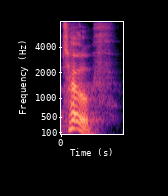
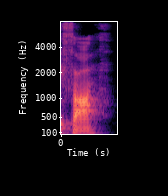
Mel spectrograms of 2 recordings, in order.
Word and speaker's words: Thoth: the egyptian god of toth pretty sure that's toth i think the that first age is silent i could be wrong it could be thoth i'm pretty sure it's tote like most other works attributed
